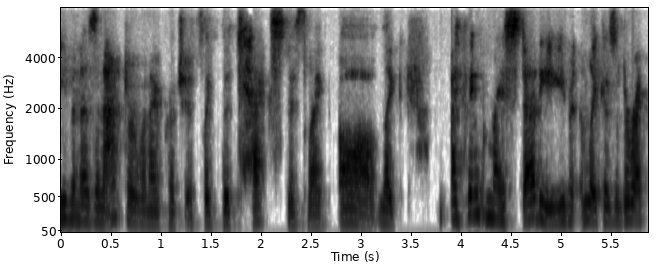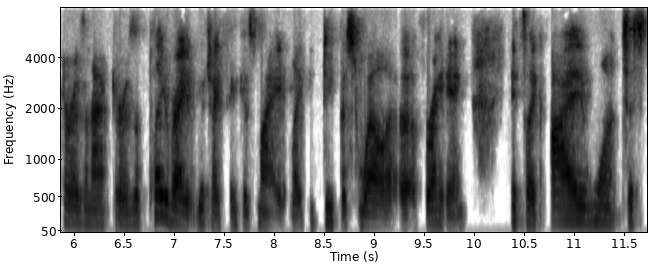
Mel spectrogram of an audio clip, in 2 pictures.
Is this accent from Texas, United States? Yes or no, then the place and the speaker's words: no; Reno, Nevada, United States; moved away as an adult; also born or lived in Hawaii; now in Los Angeles, United States; I was born in Hawaii, and I was, when we were seven, I moved to Reno, Nevada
